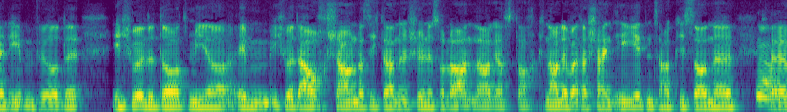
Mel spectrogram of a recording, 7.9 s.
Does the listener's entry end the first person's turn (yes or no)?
no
